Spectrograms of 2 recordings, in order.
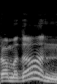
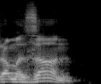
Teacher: the d sound in that is a z sound in certain dialects in certain rural dialects uh also in the persian in in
